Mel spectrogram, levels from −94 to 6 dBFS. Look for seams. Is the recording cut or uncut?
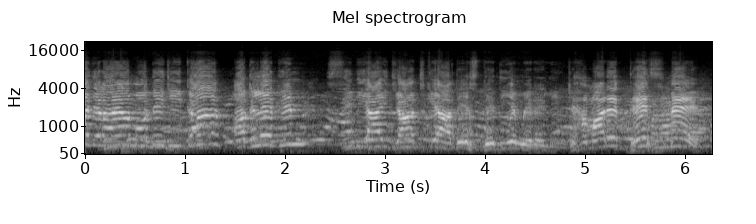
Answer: cut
